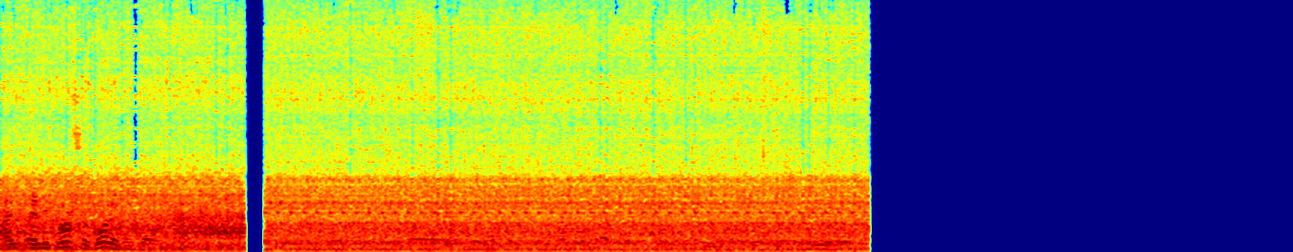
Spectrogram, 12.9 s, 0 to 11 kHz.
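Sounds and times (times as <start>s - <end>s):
van engine idling: 0.0s - 8.8s.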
